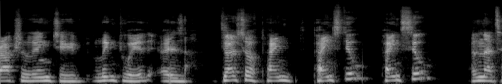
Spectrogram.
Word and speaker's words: Paintsil: Another player we were actually linked with is Joseph Paintsil, and that's how you say it.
